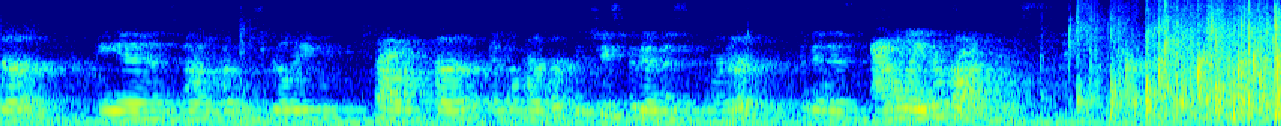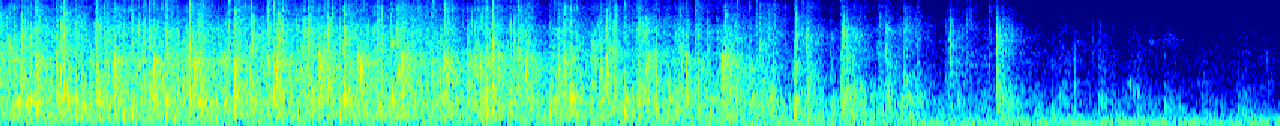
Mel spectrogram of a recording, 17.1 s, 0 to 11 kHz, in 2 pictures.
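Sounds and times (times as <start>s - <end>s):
children clapping: 7.1s - 16.0s.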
